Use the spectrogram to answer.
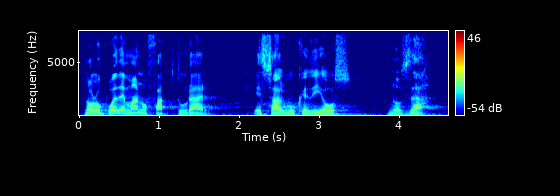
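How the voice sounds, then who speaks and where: A pastor preaching a sermon to his congregation, with emphatic delivery that swells to loud peaks and calls for responses from the room. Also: mid-range voice, animated, slow pace. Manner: emphatic preaching, rising to loud dramatic peaks when retelling the story. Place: church sanctuary. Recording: long reverb of a church hall.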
